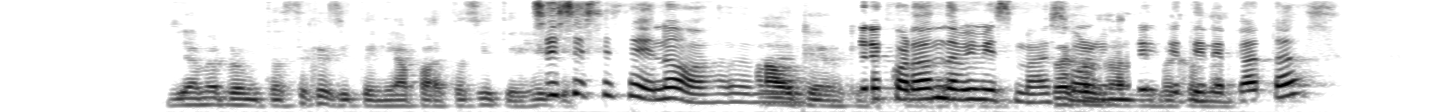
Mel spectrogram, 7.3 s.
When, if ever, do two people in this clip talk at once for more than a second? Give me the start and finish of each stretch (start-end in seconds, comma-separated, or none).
3.8-6.2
